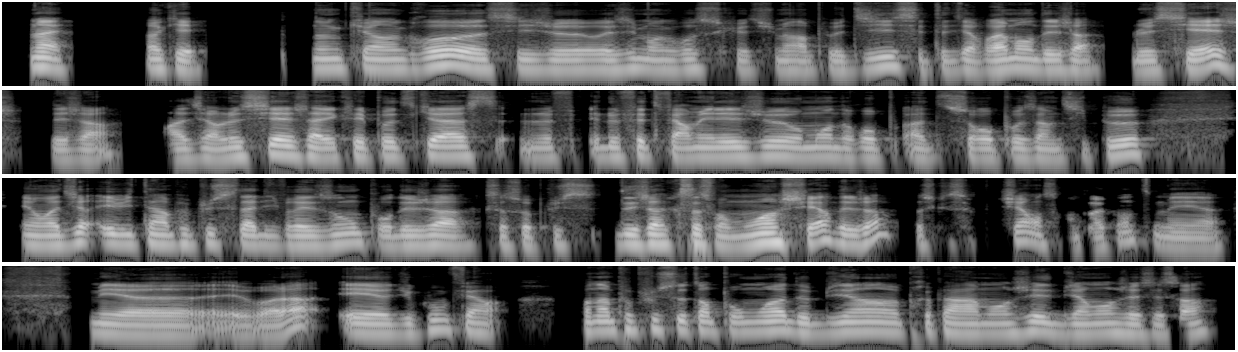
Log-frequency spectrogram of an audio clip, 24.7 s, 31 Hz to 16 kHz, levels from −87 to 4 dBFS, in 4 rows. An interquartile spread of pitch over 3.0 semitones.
No: narrow, 2.4 semitones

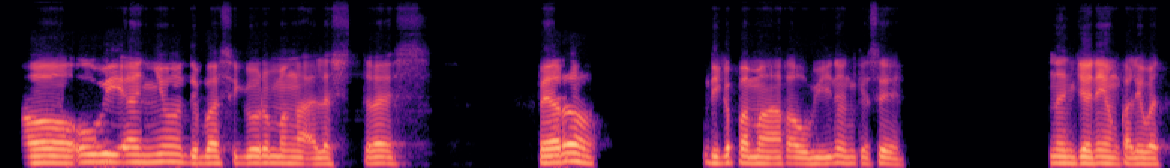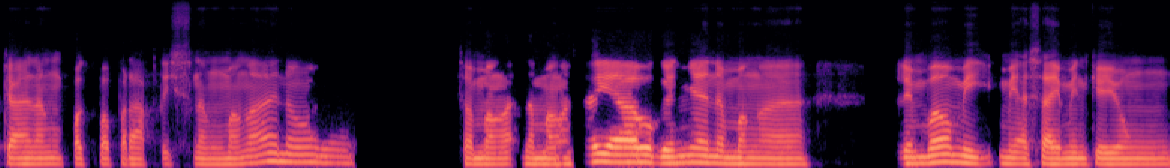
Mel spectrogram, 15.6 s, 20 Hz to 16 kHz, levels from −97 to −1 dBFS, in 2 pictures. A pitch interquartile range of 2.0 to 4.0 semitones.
Yes: average, 3.0 semitones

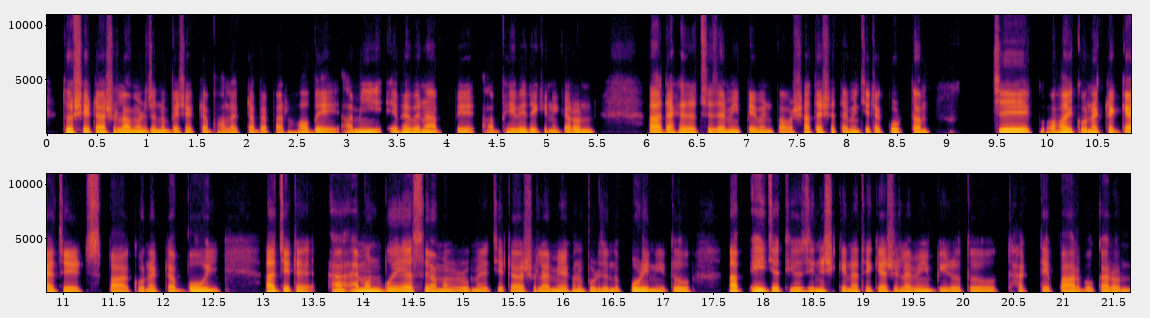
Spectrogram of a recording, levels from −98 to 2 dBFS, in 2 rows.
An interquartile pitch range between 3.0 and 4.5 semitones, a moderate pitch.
No: average, 3.8 semitones; low, 125 Hz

